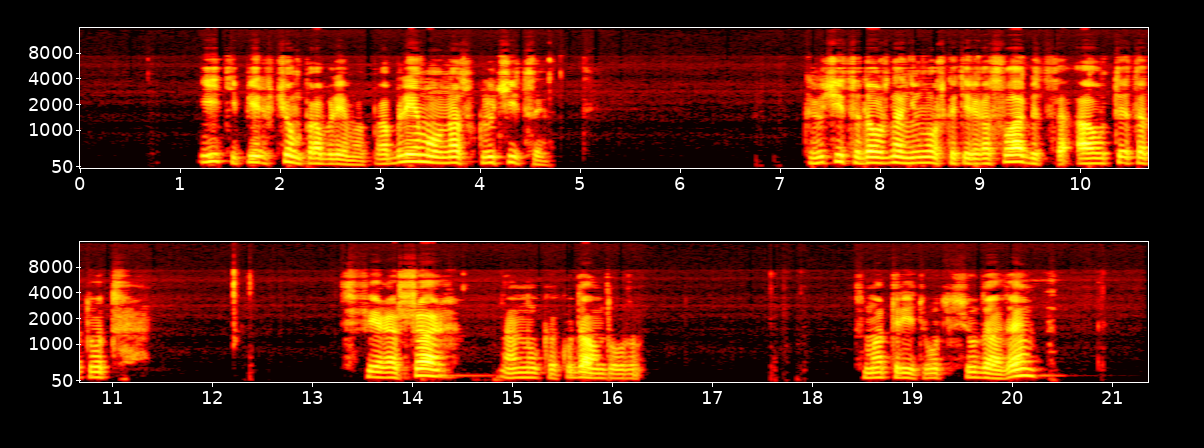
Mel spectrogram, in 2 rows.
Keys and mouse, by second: 3.5 middle click, 4.5 click, 6.9 r, 8.4 click, 9.1 middle click, 10.2-11.4 drag, 12.5-14.0 middle drag, 16.0 g, 17.8 click, 18.0-21.0 middle drag.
